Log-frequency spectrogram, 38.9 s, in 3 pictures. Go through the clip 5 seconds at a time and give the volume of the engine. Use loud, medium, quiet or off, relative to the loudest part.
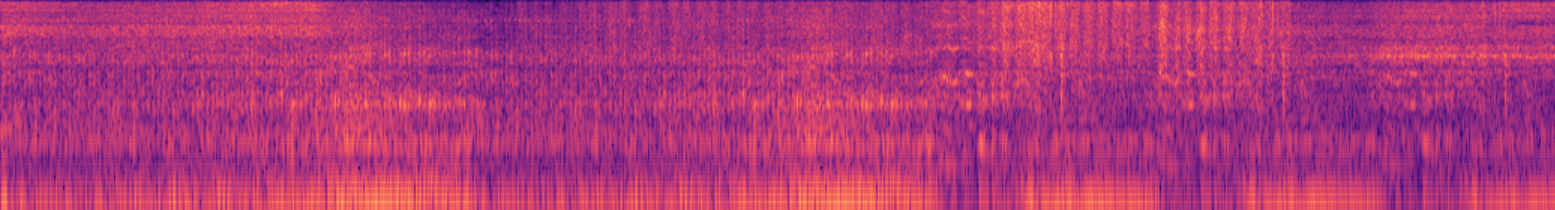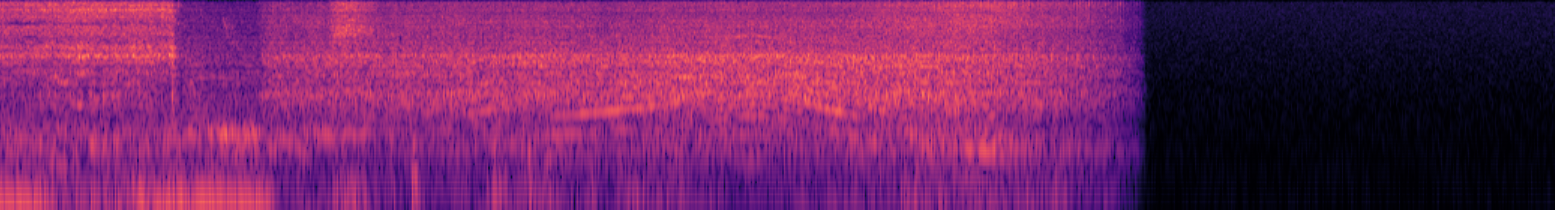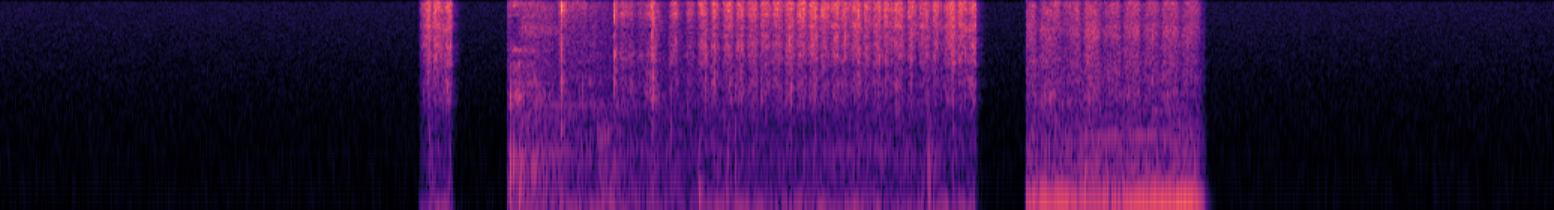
loud, loud, medium, loud, loud, off, off, off.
